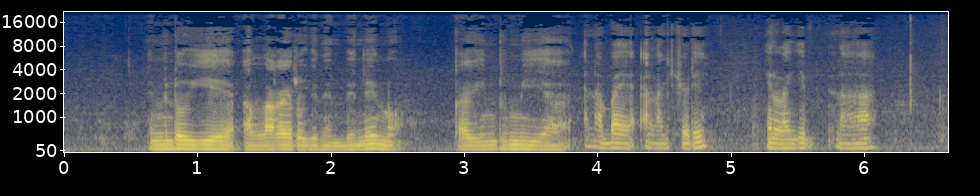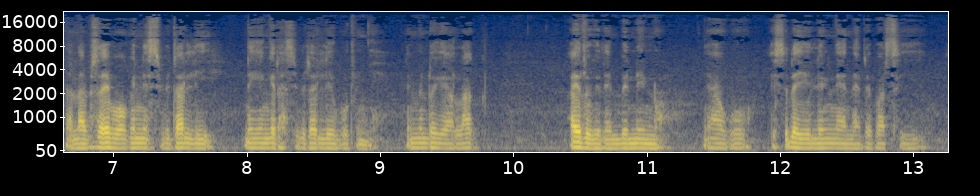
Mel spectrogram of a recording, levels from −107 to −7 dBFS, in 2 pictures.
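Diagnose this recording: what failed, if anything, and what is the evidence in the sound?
Generation loss throughout, codec stage: the speech is swirly, hollow and smeared, with blurred attacks, likely from about five successive MP3 encodes at 96 kbit/s.

Section at the wrong speed from 3.79 s to the end: speech plays 1.28 times fast and about four semitones high, likely a playback clock mismatch.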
